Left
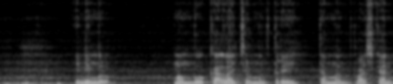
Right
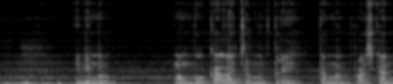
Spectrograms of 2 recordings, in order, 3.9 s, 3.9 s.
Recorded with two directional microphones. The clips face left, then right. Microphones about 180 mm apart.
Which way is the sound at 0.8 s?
45° left (ahead or behind).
